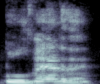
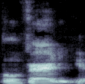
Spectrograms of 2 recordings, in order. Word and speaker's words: Bulverde: He pronounced the bull part like how you would say it in English, like bull. He said verde, you know, like the color. It's like bull verde.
